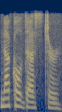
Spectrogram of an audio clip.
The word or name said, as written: knuckle-duster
